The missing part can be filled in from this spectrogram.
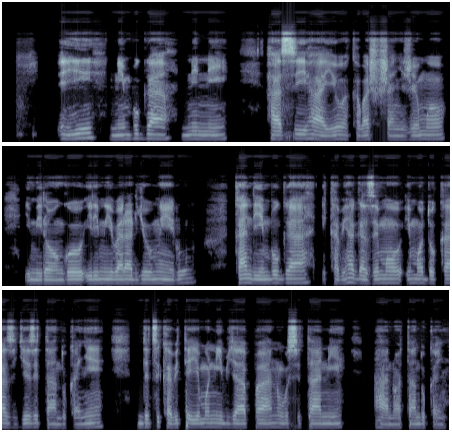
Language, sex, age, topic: Kinyarwanda, male, 25-35, government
